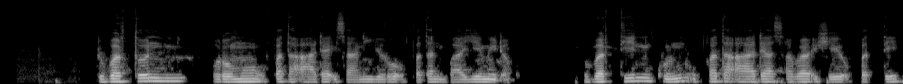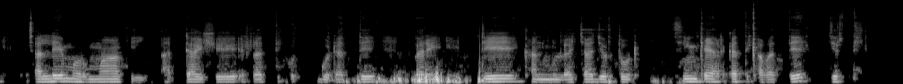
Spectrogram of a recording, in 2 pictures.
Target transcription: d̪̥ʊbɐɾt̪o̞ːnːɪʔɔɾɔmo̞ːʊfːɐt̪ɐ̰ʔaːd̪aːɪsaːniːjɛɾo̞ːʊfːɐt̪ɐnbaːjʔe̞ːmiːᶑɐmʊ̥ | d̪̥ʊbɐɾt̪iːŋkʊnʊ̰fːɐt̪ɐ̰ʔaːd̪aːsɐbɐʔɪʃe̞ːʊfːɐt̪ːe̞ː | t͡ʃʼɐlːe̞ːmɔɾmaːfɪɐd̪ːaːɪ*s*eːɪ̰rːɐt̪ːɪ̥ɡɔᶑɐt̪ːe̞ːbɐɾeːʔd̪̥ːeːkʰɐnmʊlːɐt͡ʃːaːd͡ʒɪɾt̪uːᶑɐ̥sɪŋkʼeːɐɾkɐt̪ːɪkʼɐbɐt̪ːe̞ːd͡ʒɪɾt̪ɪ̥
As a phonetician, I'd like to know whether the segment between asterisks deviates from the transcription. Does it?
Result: yes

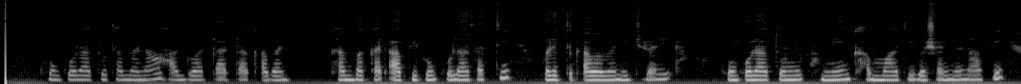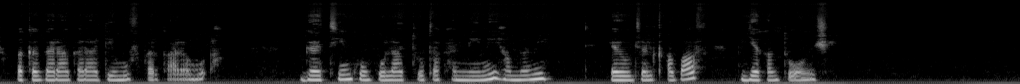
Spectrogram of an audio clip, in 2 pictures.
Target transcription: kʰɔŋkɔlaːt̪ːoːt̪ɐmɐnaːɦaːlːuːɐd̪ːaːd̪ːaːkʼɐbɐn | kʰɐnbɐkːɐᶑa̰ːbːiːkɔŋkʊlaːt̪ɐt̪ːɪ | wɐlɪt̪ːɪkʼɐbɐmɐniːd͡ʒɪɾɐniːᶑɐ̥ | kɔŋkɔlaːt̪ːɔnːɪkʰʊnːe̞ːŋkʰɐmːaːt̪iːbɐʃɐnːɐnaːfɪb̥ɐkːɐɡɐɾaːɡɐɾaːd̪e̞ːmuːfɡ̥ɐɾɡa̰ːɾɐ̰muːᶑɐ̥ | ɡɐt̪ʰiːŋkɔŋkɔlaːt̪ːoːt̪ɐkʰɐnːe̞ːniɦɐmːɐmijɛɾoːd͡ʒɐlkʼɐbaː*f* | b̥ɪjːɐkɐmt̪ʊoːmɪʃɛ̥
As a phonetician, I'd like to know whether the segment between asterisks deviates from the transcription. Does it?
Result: no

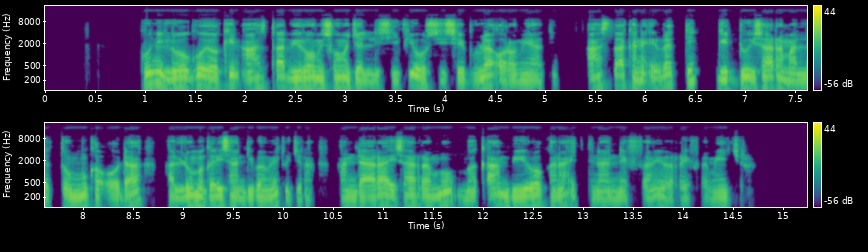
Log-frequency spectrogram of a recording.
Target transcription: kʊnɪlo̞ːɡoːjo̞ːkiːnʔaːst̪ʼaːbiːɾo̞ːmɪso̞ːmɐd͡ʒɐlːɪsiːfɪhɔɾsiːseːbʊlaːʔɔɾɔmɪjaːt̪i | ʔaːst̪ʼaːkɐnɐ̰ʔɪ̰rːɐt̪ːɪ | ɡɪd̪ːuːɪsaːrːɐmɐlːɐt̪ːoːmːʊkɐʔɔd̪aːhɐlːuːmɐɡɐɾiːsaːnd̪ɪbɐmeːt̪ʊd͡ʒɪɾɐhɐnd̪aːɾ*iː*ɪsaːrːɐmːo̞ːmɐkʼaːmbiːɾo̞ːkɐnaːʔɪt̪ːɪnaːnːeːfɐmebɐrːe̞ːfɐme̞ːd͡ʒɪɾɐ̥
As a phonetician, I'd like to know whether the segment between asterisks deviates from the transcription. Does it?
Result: yes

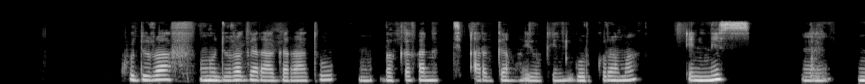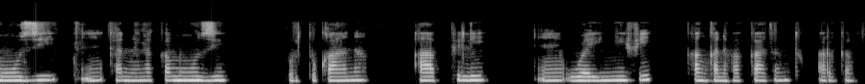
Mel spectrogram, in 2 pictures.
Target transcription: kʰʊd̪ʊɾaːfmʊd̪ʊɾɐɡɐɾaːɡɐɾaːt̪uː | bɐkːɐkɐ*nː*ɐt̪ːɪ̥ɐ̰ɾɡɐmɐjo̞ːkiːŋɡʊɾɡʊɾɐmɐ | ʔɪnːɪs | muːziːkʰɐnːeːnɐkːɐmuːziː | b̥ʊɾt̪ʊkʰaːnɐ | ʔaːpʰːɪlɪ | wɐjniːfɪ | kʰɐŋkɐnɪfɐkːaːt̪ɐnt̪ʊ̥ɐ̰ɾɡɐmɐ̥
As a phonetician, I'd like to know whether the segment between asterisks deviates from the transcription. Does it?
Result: yes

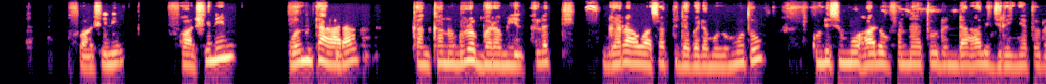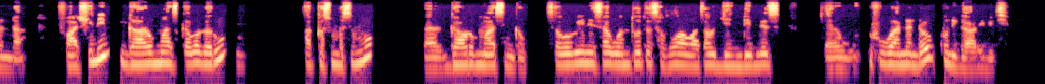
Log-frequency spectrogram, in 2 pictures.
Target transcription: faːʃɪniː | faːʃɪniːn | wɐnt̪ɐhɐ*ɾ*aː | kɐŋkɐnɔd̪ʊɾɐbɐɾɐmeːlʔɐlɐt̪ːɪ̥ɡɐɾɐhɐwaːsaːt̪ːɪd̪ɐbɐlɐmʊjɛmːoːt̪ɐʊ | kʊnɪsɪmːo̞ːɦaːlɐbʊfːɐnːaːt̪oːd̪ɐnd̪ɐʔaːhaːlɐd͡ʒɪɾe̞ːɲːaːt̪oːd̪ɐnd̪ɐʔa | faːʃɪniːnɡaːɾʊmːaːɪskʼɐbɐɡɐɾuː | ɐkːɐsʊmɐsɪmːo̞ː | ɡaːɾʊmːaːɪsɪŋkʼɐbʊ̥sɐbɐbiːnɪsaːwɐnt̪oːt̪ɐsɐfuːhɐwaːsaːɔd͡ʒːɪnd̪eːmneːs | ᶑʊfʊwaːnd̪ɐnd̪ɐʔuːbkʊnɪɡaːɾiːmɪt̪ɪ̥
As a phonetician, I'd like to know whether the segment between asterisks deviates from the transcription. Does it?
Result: no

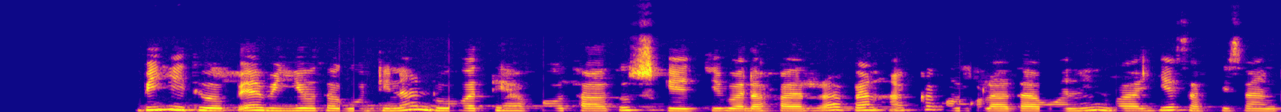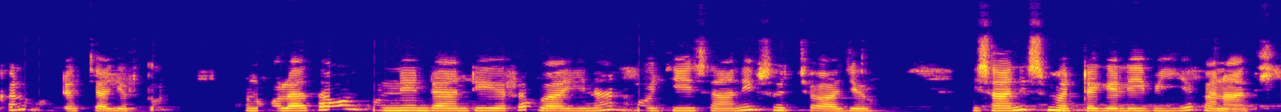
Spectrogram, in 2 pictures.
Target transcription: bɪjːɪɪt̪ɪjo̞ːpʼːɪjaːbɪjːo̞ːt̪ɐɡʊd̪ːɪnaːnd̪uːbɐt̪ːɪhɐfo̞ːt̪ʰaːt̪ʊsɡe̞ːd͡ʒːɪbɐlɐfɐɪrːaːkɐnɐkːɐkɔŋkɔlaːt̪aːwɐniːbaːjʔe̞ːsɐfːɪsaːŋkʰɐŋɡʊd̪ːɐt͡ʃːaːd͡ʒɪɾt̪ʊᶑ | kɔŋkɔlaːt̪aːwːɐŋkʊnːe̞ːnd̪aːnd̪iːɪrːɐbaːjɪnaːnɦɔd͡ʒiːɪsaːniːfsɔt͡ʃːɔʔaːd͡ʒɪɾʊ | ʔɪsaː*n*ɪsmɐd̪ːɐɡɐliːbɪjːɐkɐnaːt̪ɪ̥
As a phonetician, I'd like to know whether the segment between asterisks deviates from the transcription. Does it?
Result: no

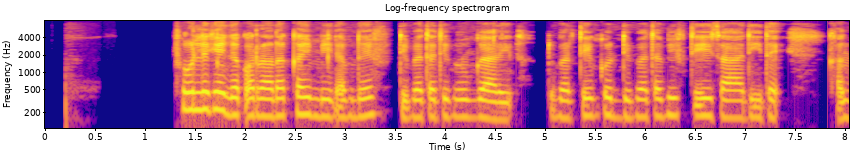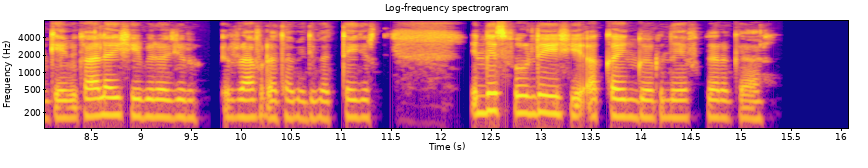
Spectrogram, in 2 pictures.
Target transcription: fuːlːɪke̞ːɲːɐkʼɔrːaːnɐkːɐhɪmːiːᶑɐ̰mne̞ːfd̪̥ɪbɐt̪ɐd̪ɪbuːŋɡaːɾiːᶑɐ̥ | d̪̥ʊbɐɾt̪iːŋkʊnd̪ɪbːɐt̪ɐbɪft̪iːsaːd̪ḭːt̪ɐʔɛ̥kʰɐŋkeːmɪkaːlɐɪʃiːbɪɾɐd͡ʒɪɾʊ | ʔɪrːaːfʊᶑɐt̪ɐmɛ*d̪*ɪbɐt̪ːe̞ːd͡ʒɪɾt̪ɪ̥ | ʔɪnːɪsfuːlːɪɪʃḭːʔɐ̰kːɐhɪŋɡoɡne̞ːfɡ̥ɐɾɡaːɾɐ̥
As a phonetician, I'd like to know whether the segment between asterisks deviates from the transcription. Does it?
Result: no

